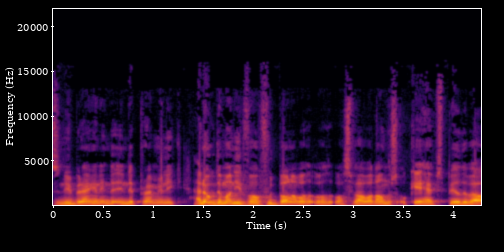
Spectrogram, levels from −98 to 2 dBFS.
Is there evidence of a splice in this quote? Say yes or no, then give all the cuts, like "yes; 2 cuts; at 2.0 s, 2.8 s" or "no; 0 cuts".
yes; 1 cut; at 1.4 s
